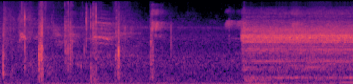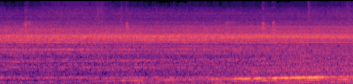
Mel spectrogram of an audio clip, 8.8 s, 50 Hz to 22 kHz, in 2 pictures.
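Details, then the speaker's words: 1908 Davidson Ventilation Company 48-inch exhaust fan motor starting: a dull thunk at switch-on as the rotor is pulled forward to align in the stator, dragging the blade, then a low rumble climbing as it spins up normally. "You hear that thunk when the motor starts up? Yeah. That motor means business. That sound is it's pulling the rotor forward to align it in the stator."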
